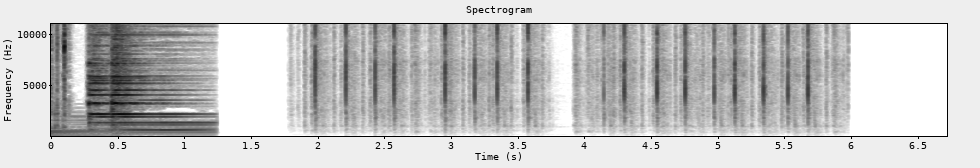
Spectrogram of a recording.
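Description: Typewriter-clack sound effect: two runs of sharp key clicks at about five a second, matching a caption typed out letter by letter. It follows a short burst of music that cuts off about a second in, and that music is the loudest sound here.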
